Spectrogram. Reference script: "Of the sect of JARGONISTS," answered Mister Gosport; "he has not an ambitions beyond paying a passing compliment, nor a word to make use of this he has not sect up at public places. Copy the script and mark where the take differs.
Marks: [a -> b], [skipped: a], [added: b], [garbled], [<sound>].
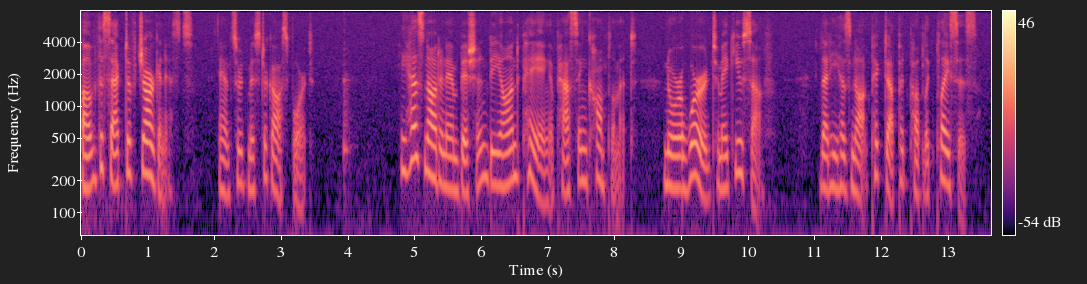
"Of the sect of JARGONISTS," answered Mister Gosport; [tap] "he has not an [ambitions -> ambition] beyond paying a passing compliment, nor a word to make use of [this -> that] he has not [sect -> picked] up at public places.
